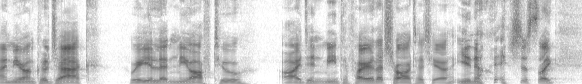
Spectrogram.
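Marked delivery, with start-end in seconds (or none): 0.0-4.5 put-on Irish accent, higher pitch. Discussing an actor's weird accent in a film, imitating his Irish accent. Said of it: "Here's my Irish accent".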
